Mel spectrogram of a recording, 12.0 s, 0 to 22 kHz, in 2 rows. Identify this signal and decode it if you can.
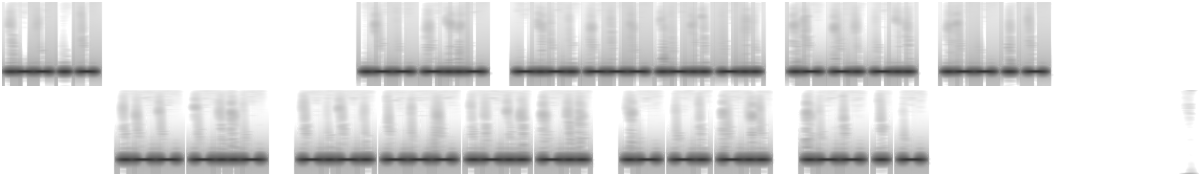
Morse code, heard as a keyed tone, about 50 wpm, 700 Hz. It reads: WET WX COLD AND WET WX COLD AND WET
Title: Speed-Racing Common QSO Phrases - 40wpm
